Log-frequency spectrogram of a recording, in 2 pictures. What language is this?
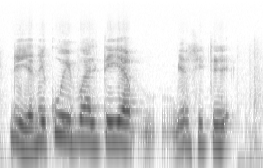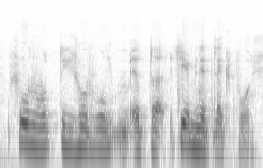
Finnish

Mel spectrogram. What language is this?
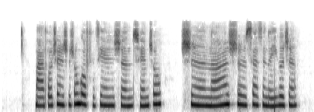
Chinese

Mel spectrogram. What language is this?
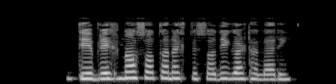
Pashto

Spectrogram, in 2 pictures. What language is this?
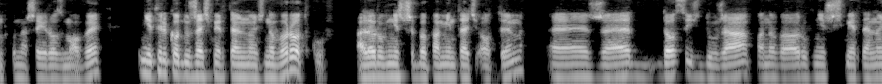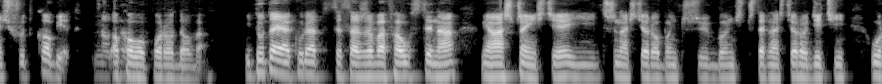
Polish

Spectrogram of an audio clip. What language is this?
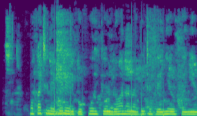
Swahili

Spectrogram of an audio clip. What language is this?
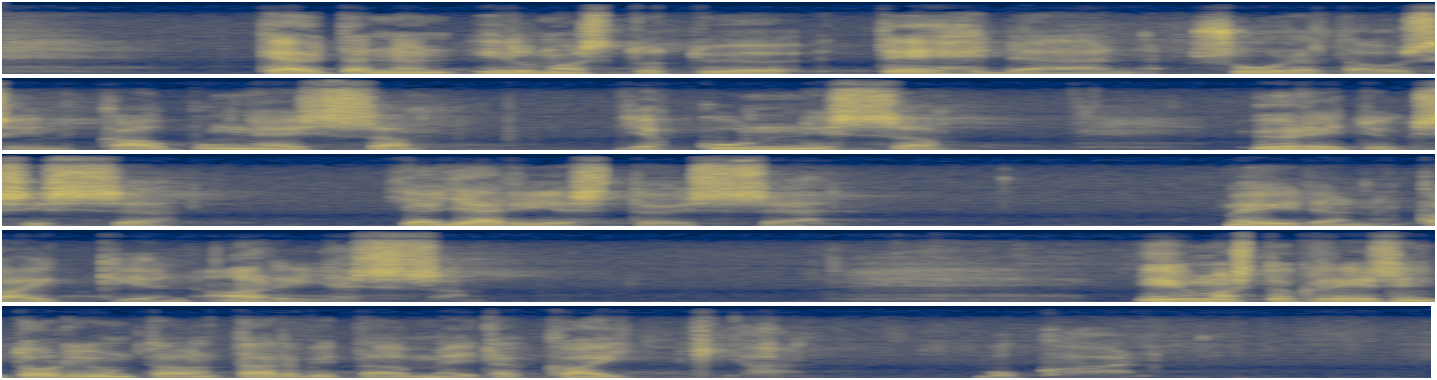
Finnish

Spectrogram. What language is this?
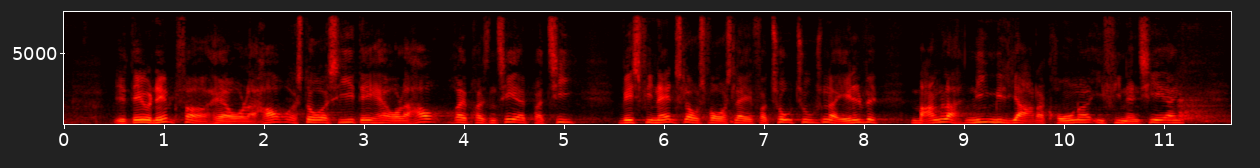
Danish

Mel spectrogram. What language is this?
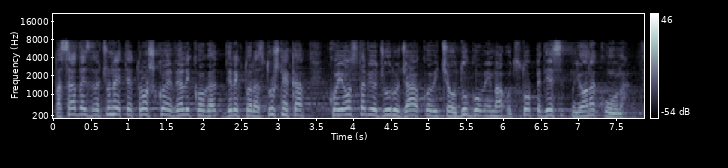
Croatian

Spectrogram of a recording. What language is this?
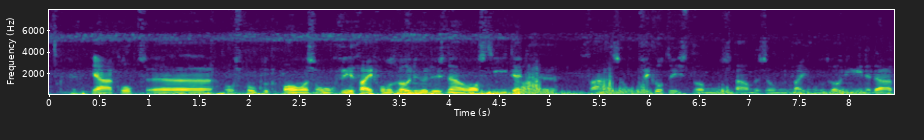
Dutch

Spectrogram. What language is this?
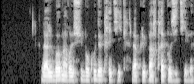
French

